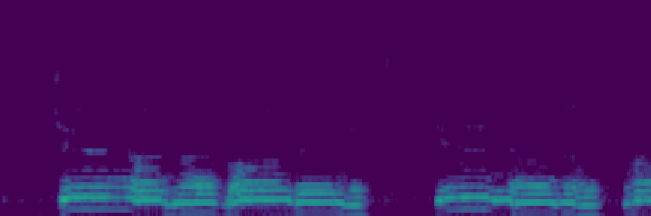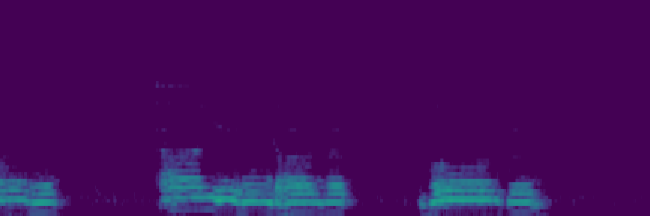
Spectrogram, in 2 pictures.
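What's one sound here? A young man sings close by in short held phrases.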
